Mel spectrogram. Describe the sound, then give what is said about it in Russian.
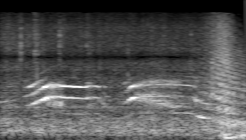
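A cat panicking inside a washing machine filling with water, put there by people in Magnitogorsk, Russia, yowls in distress twice, each cry long and wavering, over a steady background of rushing, sloshing water. “Магнитогорска и ее приятели решили постирать провинившегося кота в стиральной машине.”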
